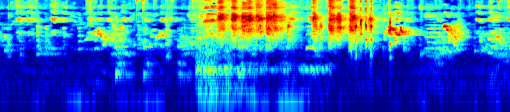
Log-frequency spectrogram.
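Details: Happy budgies chirping and singing in a dense, continuous, high-pitched warble of chattering notes, rising to a busy burst in the middle.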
